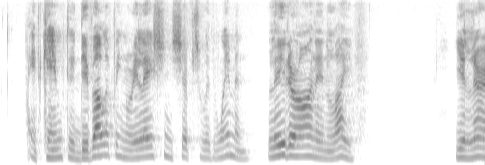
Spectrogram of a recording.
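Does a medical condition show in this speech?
Yes: cerebral palsy; present from birth, late diagnosis.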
